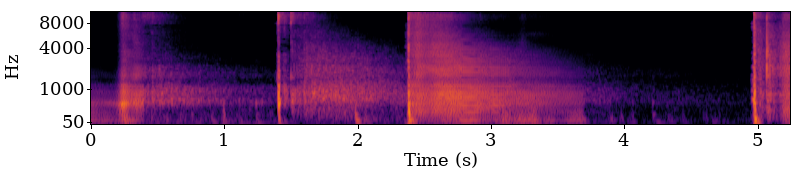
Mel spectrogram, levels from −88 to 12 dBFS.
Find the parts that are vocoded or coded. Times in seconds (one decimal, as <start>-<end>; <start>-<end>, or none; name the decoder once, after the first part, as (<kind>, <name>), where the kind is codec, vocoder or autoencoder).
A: 0.0-0.4 (vocoder, WaveNeXt); 2.4-3.7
